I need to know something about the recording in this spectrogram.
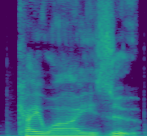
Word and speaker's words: Kaiser: Ky zoo.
